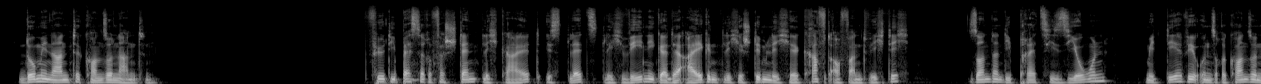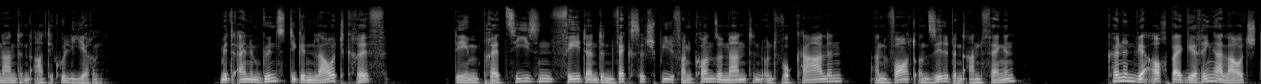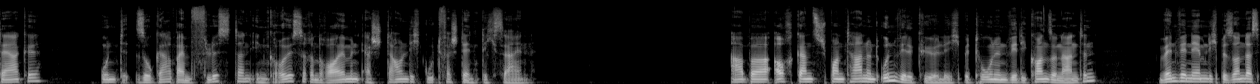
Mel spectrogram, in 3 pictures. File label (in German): Dominante Konsonanten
